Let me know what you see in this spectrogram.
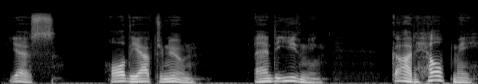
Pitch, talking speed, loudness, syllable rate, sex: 125 Hz, 75 wpm, -20 LUFS, 4.2 syllables/s, male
